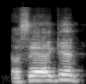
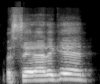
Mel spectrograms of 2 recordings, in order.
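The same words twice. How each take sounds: The two takes are said the same way.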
